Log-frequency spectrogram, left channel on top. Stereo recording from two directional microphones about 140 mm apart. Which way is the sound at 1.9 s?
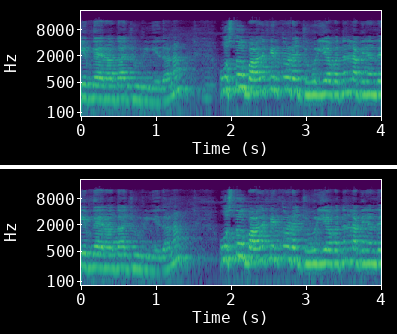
15° left (ahead or behind).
